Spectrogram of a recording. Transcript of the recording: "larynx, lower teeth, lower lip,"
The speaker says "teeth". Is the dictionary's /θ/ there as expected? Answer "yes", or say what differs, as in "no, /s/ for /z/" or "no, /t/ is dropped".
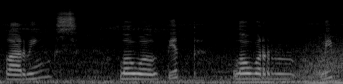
no, /t/ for /θ/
